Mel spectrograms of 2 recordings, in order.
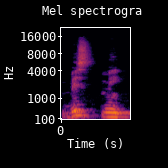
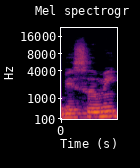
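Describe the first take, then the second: First: The s is held without any following vowel. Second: An extra vowel is sounded after the s. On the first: The speaker calls it right. "ബിസ്മി എന്നേ പറയുള്ളൂ" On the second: The speaker calls it wrong. "ബിസ്മി എന്ന് പറയാറില്ല"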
